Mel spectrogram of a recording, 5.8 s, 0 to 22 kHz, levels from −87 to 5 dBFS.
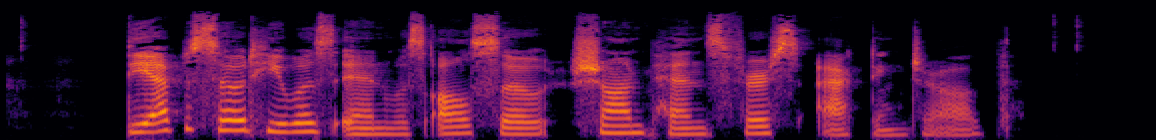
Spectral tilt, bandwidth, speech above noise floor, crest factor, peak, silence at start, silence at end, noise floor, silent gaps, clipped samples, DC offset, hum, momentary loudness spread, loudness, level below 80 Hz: -1.5 dB/octave; 15.5 kHz; 51 dB; 20 dB; -2 dBFS; 0.65 s; 0.75 s; -73 dBFS; none; under 0.1%; under 0.1%; none; 14 LU; -20 LUFS; -68 dBFS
